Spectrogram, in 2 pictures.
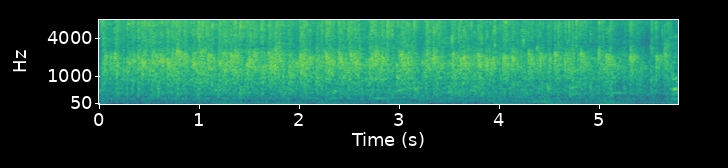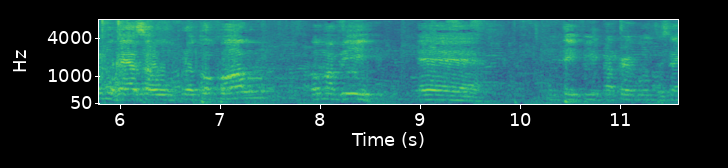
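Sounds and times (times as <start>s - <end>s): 
audience applause: 0.0s - 6.6s
speech: 5.8s - 9.7s, 10.3s - 11.5s.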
